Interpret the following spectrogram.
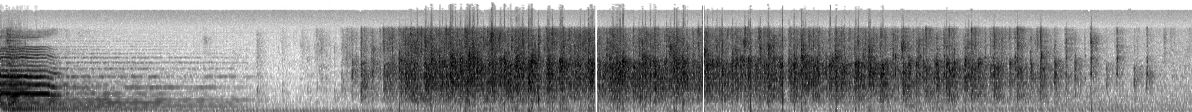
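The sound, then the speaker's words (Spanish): An audience breaks into sustained applause, a dense, steady wash of many hands clapping, following a fading sung or sustained tonal note at the start. “Bueno, esos aplausos también van para toda la gente que colaboró para este video.”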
